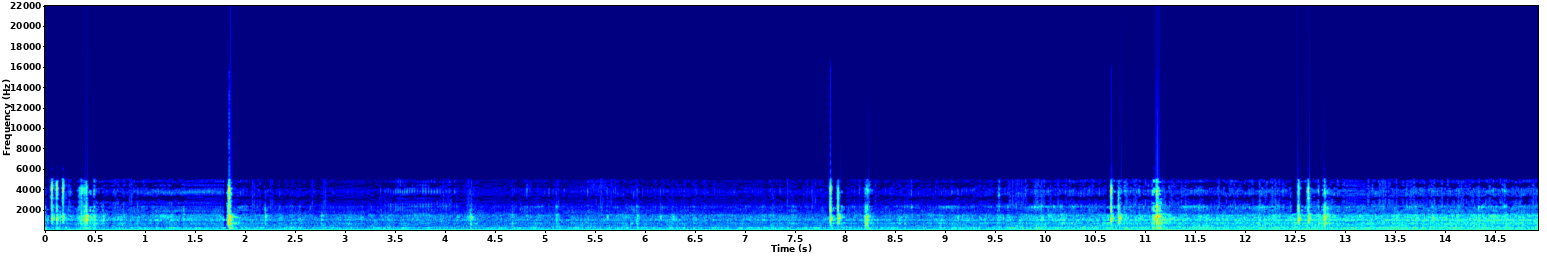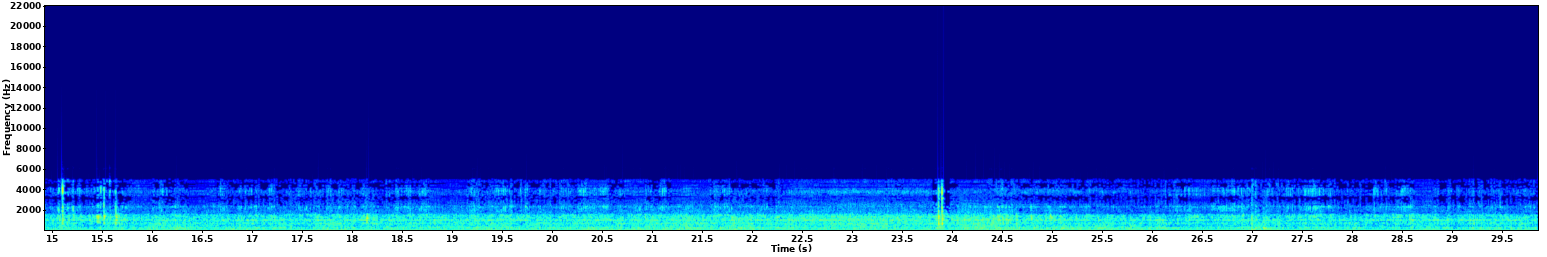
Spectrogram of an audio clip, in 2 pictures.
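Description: Bicycle ride heard through a handlebar-mounted camera: a steady hiss and rumble of tyres on the road and passing air, with sharp clicks and knocks from the bike and mount about a dozen times, the loudest about two seconds in and around eleven seconds.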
